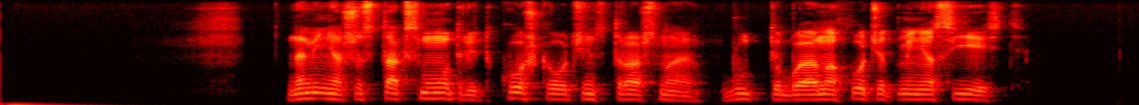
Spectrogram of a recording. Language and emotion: Russian, neutral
